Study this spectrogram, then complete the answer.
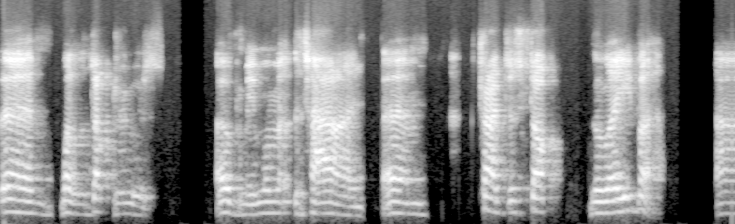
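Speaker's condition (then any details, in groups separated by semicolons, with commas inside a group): Cerebral palsy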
